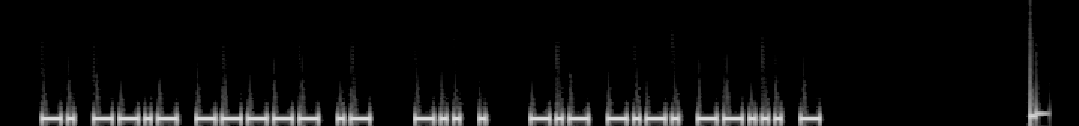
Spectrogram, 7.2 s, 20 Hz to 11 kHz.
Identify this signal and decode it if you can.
Morse code, heard as a keyed tone, about 28 wpm, 700 Hz. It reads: NQ0A DE KC7T
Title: USA Callsign DE Callsign - 4 Characters - 28wpm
